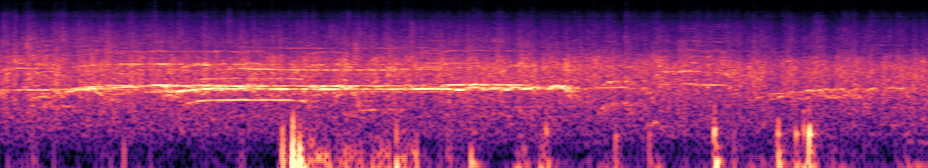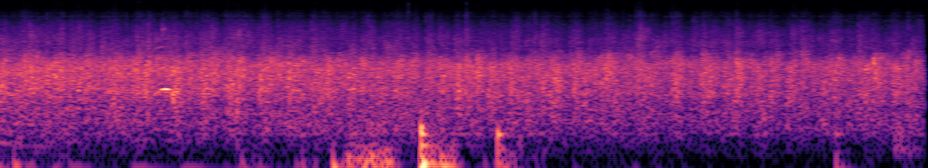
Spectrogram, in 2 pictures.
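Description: Sustained audience applause after a speaker's personal talk, a dense steady patter of many hands clapping for the whole stretch, with occasional louder individual claps and faint cheering mixed in.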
